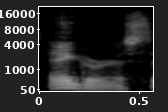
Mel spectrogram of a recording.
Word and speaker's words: Anguirus: a Garrus? No, not a Garrus. I said that wrong. I just saw him last week as well. Anguirus, there you go.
